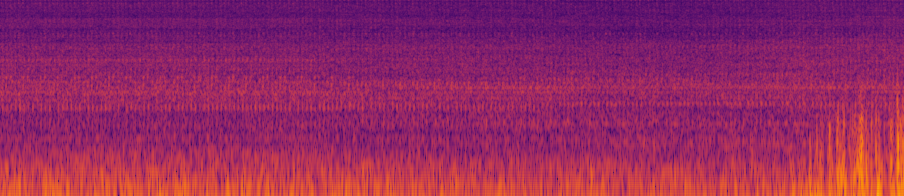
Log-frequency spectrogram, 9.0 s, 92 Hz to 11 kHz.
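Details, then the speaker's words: Toyota 1GD diesel, recently serviced and clean: steady, even diesel clatter at a settled idle with no misses or knocks; a normal, quiet, healthy engine. "that's what a 1gd seems like for 20000 pays on it it's just been serviced it's clean that's one it pretty quiet"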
